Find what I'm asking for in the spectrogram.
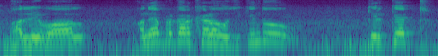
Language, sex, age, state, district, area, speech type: Odia, male, 45-60, Odisha, Kendujhar, urban, spontaneous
